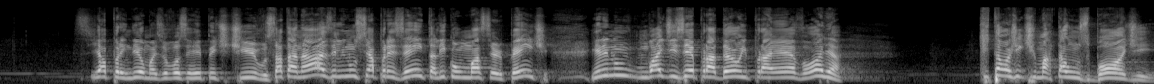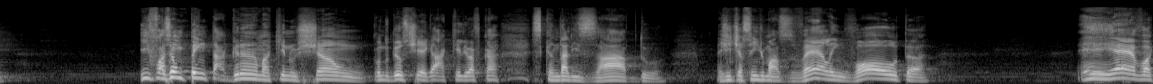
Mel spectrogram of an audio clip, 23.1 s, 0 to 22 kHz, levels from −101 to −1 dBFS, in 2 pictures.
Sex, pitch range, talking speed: male, 145-245 Hz, 150 wpm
